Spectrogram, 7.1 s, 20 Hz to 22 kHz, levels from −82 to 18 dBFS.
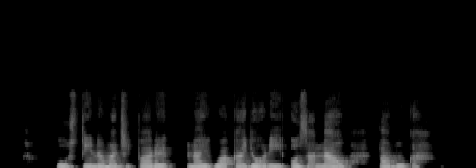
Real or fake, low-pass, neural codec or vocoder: fake; 9.9 kHz; autoencoder, 48 kHz, 32 numbers a frame, DAC-VAE, trained on Japanese speech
